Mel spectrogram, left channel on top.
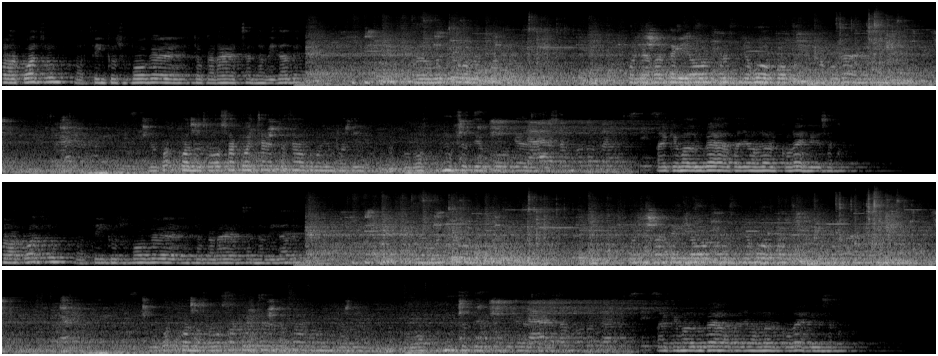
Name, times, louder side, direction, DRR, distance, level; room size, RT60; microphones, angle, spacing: voice 1, 0.0-5.4 6.3-9.0 10.8-15.1 15.9-17.7, left 3 dB, 55° left, 3 dB, 0.6 m, -31 dB
sound 1, 2.8-12.6, right 2 dB, 85° right, 0.7 m, -41 dB
Train, 3.0-15.6, equal, 40° right, 1.7 m, -32 dB
sound 2, 3.4-3.8 4.3-4.5 4.9-5.0 5.4-9.5 9.8-10.0 10.3-10.4 10.7-10.8 11.2-11.4 11.8-12.1 12.8-12.9 13.9-16.3, right 2 dB, 20° right, 1.1 m, -43 dB
voice 2, 4.3-4.8 6.8-7.1 9.8-10.8 14.6-16.0, equal, 20° left, -2 dB, 1.5 m, -39 dB
6.4 x 6.0 x 7.3 m, 1.2 s
head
